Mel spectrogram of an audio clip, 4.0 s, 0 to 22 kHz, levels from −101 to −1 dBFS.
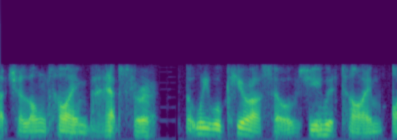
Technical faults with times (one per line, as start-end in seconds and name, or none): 0.00-3.97 AMR narrowband mobile codec
1.44-1.87 lost AMR speech frames
3.16-3.29 lost AMR speech frames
